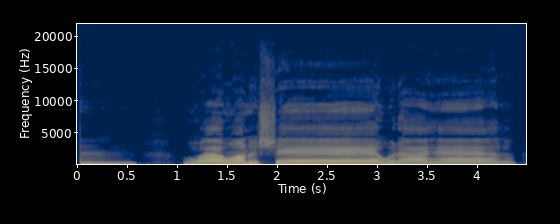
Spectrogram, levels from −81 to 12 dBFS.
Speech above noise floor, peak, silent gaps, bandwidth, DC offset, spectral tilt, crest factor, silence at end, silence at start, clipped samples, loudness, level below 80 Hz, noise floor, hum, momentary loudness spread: 28 dB; -12 dBFS; none; 16.5 kHz; under 0.1%; -6 dB/octave; 14 dB; 0.15 s; 0 s; under 0.1%; -24 LUFS; -64 dBFS; -51 dBFS; none; 13 LU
